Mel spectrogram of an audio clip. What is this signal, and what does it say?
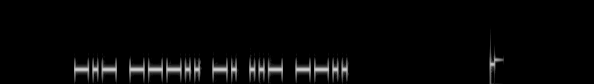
Morse code, heard as a keyed tone, about 26 wpm, 700 Hz. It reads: K8NUZ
